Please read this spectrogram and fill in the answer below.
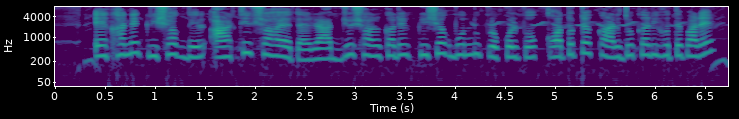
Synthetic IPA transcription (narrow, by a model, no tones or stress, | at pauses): ekʰanekɾiʃok̚d̪eɾaɾt̪ʰikʃɔɦajot̪aeɾadːʑoʃɔɾkaɾeɾkɾiʃok̚bond̪ʱupɾokolpokɔt̪oʈakaɾd͡ʑokaɾiɦot̪epaɾe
